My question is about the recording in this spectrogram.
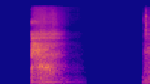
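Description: A man's short sigh close to the microphone, about half a second long, starting just under half a second in.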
